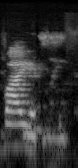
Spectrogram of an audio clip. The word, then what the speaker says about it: weiß: So here you see that beta sign. And what I'm saying for that is weiß.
